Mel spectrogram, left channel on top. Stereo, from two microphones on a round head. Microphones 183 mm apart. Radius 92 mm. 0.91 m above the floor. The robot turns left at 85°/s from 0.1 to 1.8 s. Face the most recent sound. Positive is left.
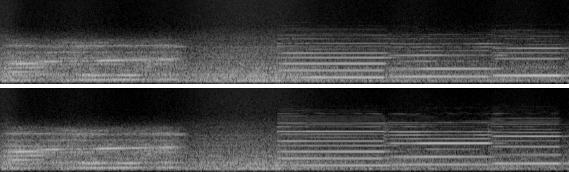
turn(degrees=-70)  # may be behind; listen again after turning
